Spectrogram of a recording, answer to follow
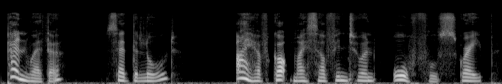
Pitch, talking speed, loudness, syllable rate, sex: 180 Hz, 145 wpm, -22 LUFS, 4.7 syllables/s, female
